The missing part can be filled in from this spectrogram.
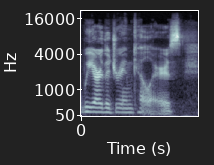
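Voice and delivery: normal talking voice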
